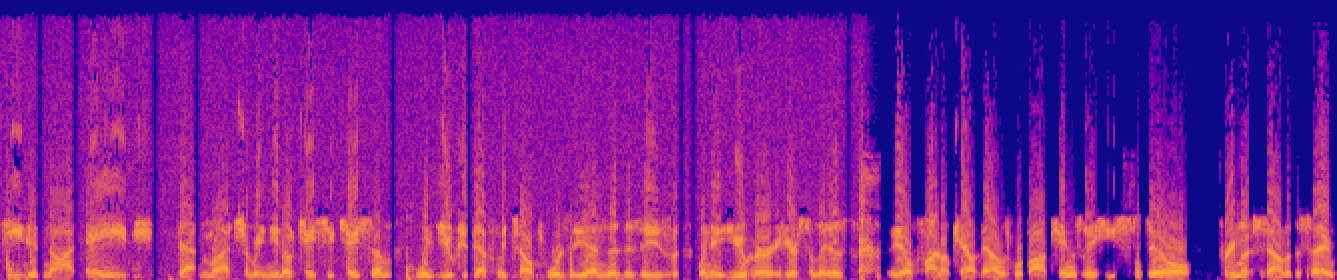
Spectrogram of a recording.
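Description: A man's voice: medium pitch, steady tone, moderate pace, sharp tone, poor audio. A man reminiscing casually as a panelist in a radio discussion show.

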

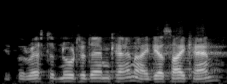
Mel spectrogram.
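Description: An actor playing a kindly, dignified priest with a measured, formal manner in 1940s radio drama style. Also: male voice, a little high, steady tone, lightly acted. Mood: kind, earnest. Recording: dull, distant vintage radio.

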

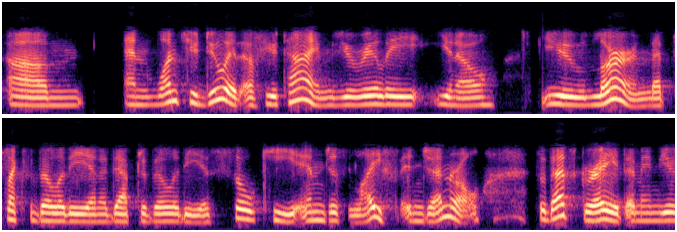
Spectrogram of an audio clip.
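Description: An interviewer leads the conversation and keeps affirming the guest with encouraging remarks. The voice sits mid-range. It comes through a narrow, phone-like connection. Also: mid-range voice.

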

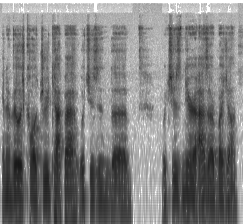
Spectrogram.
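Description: A man with a fairly low voice talks casually as a podcast guest. He is from Iran and speaks in a relaxed, easygoing way. He often restarts his sentences and leans on fillers. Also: normal speed. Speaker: podcast guest, MMA fighter. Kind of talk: casual interview chat.

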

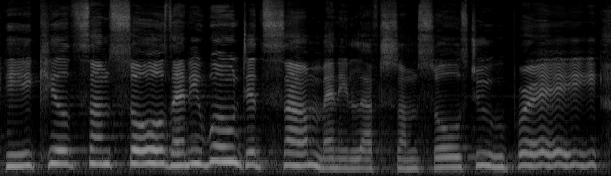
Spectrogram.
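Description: A woman gospel singer delivering a spiritual in a slow, sung style. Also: on the high side, a little mellow. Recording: long reverberant hall, faint music.

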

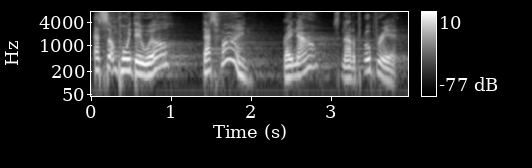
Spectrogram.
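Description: A hoarse, scratchy-voiced man in his forties preaches with a fairly high voice. He talks earnestly and conversationally, moving between prayer, scripture and stories. His voice rings through a long church-hall reverb. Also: sing-song, moderate pace. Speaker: pastor. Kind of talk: sermon with prayer and scripture reading. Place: church sanctuary.

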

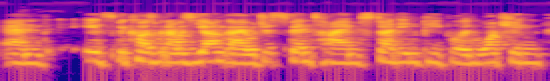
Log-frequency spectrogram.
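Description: A woman in her forties from Ghana, a guest speaker and coach, giving thoughtful, unhurried interview answers and often restarting her words. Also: sits low, level tone, husky, lo-fi sound.

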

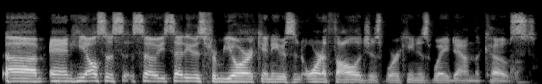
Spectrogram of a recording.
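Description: A relaxed man narrates a true crime tale in a loose, rambling way, swearing as he goes. His voice sits mid-range and sounds dry and close to the mic. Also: mid-range voice, fairly quick, dry recording. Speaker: podcast co-host telling a true crime story. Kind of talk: casual storytelling chat.

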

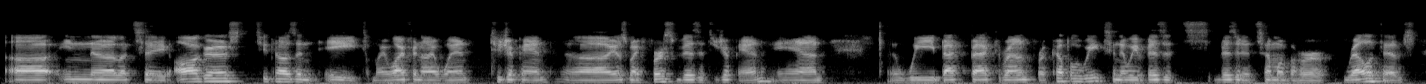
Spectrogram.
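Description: A man's voice: on the low side, steady tone, a little slow, fairly bright tone. A man with a Brazilian accent, a company founder answering interview questions in an easygoing way, laughing often. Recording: dull lo-fi audio.

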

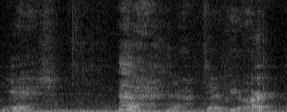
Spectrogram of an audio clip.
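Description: An actor in an old-time radio drama playing a fussy, smarmy swindler posing as a genteel employer, stammering, repeating himself and chuckling nervously. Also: male voice, very high voice, big pitch swings, slow, full character voice. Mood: oily, fussy. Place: live theatre stage. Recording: roomy distant live stage, music behind.

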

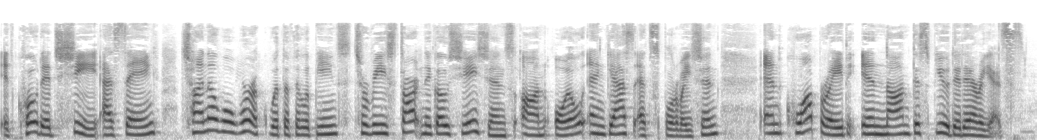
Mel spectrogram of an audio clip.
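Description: A woman reading scripted international news for radio as a newsreader. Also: fairly high pitch. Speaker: news reader.

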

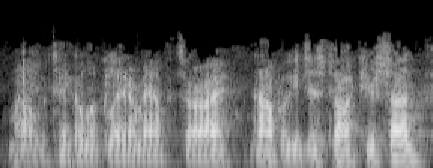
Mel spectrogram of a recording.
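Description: An actor playing a stoic, courteous police detective sergeant in a 1950s radio crime drama, deadpan and clipped. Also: male voice, a bass voice, rapid-fire, background noise. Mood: polite, probing. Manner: deadpan, clipped, matter-of-fact. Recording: dull lo-fi 1950s radio recording.

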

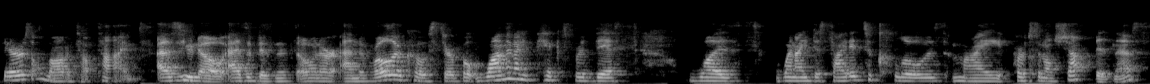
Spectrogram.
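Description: New York woman, bright roomy call audio. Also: low-pitched, measured pace. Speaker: business and life coach, guest. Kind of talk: conversational interview. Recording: roomy, slightly dull sound.

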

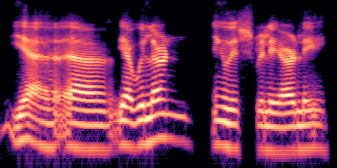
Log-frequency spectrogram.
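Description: A middle-aged man from Sweden, a native Swedish speaker, talking haltingly and thoughtfully as a musician in a casual interview. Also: mid-range voice, gravelly, smooth, no room sound, dull audio. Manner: hesitant, halting, thoughtful, searching for words.

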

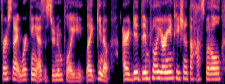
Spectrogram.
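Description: A woman's voice: mid-range voice, fast talker, a little mellow. A woman hosting a podcast in a casual, conversational interview style. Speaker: podcast host.

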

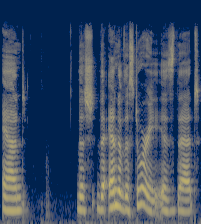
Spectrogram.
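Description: A woman in a casual conversation, telling stories with lively acted-out quotes. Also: medium pitch, slow.

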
